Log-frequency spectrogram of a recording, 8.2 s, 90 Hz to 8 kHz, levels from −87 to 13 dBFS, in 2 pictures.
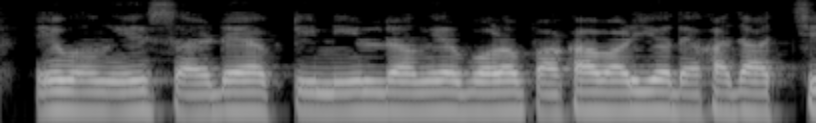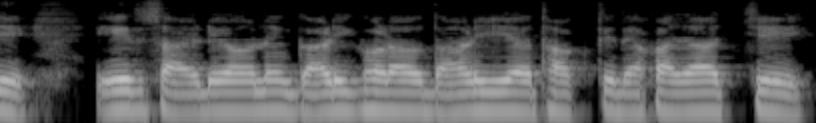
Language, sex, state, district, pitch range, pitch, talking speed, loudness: Bengali, male, West Bengal, Paschim Medinipur, 135-140 Hz, 140 Hz, 160 wpm, -23 LUFS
